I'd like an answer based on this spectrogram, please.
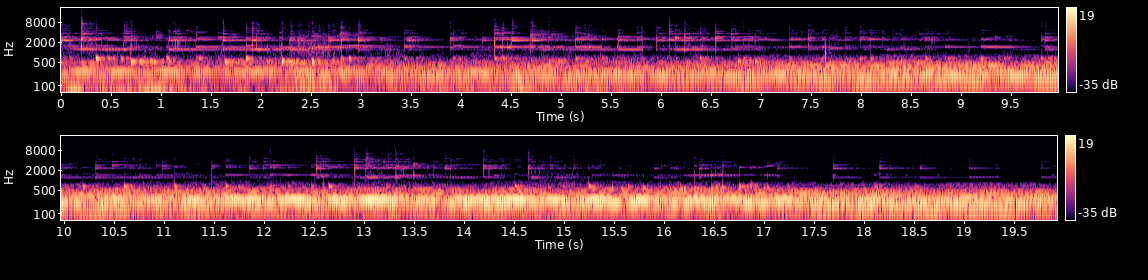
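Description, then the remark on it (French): Bells worn by a small herd of Mérens horses clank and clink continuously in an overlapping, irregular jangle of tones under bright sunshine, with no voices. “On s'éloigne de ce petit troupeau de chevaux. Chevaux de Mérens.”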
